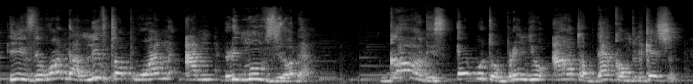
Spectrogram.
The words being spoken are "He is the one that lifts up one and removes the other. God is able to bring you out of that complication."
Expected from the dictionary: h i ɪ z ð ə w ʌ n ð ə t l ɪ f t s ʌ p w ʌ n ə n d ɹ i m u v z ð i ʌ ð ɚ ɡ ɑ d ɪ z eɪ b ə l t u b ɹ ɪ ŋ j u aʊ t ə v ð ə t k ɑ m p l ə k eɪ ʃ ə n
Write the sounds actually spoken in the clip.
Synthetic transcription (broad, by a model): h i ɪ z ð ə w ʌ n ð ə t l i f t ɔ p w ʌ n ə n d ɹ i m u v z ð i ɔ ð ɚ ɡ ɑ d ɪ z eɪ b ə l t u b ɹ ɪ ŋ j u aʊ t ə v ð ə t k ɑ m p l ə k eɪ ʃ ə n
